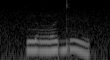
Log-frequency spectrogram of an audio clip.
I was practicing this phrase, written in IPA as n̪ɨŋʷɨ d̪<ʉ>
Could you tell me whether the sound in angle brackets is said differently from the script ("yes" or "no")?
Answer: no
